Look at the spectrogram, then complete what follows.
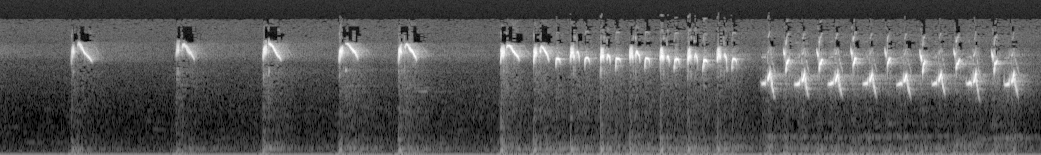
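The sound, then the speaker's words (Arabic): A small bird building itself a new nest chirps alone: five spaced, high chirps, then a rapid run of quick notes that shifts into a lower, faster trill of sharp tweets toward the end. “إنه يبني لنفسه عشا جديدا.”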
